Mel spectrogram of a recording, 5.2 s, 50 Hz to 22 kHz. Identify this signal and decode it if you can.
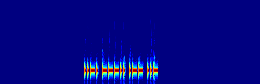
Morse code, heard as a keyed tone, about 37 wpm, 700 Hz. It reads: F8WU
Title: DXCC-100 Call Signs - 4 Characters - Repeated 3x - 40wpm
